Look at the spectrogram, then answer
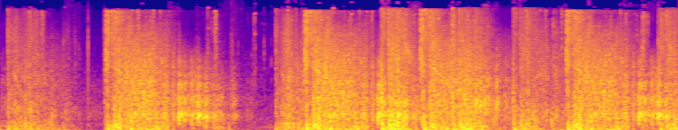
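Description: Gunfire in a Naughty Dog video game fills the scene: dense, loud volleys of rapid shots with booming bursts, running almost continuously with only brief lulls and no talk over them.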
